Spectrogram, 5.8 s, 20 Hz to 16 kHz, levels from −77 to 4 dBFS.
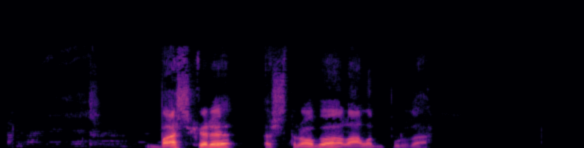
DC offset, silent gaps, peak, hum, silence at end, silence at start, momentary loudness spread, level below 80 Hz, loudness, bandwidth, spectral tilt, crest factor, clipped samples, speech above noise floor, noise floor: under 0.1%; none; -2 dBFS; none; 1.6 s; 1.5 s; 21 LU; -80 dBFS; -23 LUFS; 11.5 kHz; -4.5 dB/octave; 24 dB; under 0.1%; 64 dB; -87 dBFS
